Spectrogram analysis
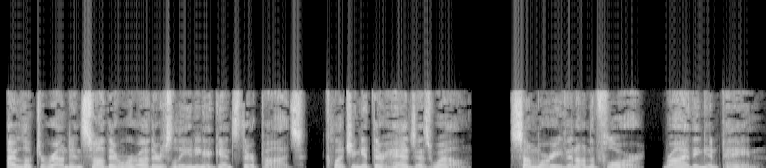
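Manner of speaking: ordinary delivery, nothing marked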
